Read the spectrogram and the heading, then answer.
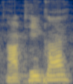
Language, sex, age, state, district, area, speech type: Sindhi, male, 45-60, Delhi, South Delhi, urban, spontaneous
